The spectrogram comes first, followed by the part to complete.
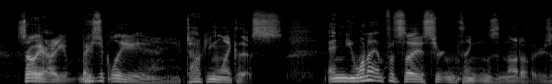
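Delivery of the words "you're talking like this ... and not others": rough, gravelly fake voice. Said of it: "sounds more like Hunter S. Thompson because it's so gravelly".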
